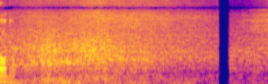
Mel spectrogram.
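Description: Road traffic noise: a rushing sound with a low rumble that swells and then fades over about three seconds, broken by a brief total dropout just after three seconds.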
